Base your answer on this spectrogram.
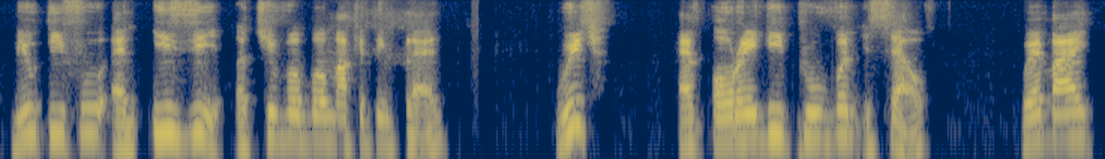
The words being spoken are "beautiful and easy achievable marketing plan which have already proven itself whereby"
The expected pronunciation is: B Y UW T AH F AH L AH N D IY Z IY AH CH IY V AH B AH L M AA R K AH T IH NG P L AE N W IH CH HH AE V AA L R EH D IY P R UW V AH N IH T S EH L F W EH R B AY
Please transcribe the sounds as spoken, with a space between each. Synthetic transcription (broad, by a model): B Y UW T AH F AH L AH N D IY Z IY AH CH IY V AH B AH L M AA K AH T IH NG P L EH N W IH CH HH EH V AA L R EH D IY P R UW V AH N IH T S EH L F W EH B AY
